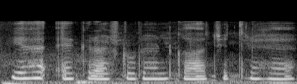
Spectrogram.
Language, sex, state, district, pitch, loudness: Hindi, female, Jharkhand, Palamu, 255 Hz, -15 LUFS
